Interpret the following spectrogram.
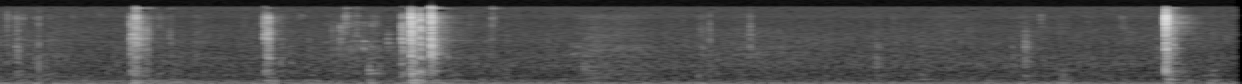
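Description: A few scattered sharp clinks of steel chain links and bar against the wheel, the loudest a double clink about two seconds in and a single sharp one near the end, over a low steady hum.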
